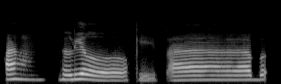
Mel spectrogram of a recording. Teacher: huruf hak sukun ini dia punya sifat mengalir suara dan nafas.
